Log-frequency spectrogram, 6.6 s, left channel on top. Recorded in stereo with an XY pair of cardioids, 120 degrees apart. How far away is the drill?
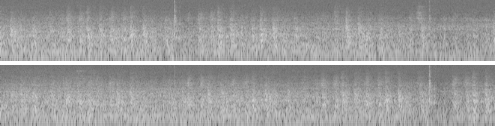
No drill in this recording.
